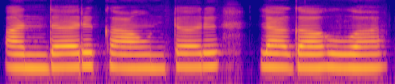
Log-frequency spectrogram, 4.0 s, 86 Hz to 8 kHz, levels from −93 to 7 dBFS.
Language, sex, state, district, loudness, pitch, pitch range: Hindi, female, Madhya Pradesh, Bhopal, -16 LUFS, 220 Hz, 215-225 Hz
